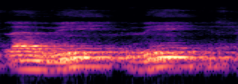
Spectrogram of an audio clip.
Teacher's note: ujung lidah menyentuh ujung gigi seri atas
